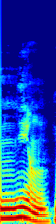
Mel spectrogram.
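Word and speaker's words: Nihon (日本): On dit Nihon. – Nihon. N-I-H-O-N, ça s'écrit, c'est deux mots, Nihon.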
